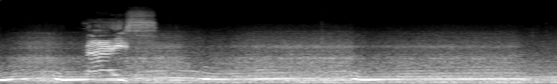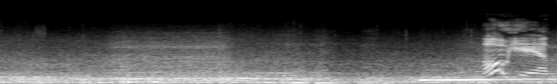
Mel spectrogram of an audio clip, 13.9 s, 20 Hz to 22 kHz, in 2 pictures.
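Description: A modified 2025 Nissan Z Sport accelerates hard on throttle in sport mode, its engine note climbing steadily in pitch and holding loud and close from inside the car, with a brief spoken word near the start.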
